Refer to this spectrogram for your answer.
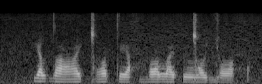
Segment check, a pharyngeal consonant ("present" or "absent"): present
